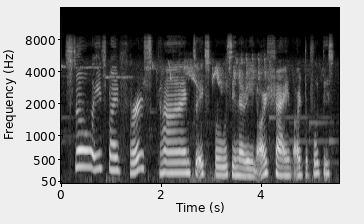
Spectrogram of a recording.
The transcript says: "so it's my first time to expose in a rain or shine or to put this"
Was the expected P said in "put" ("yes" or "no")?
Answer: no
